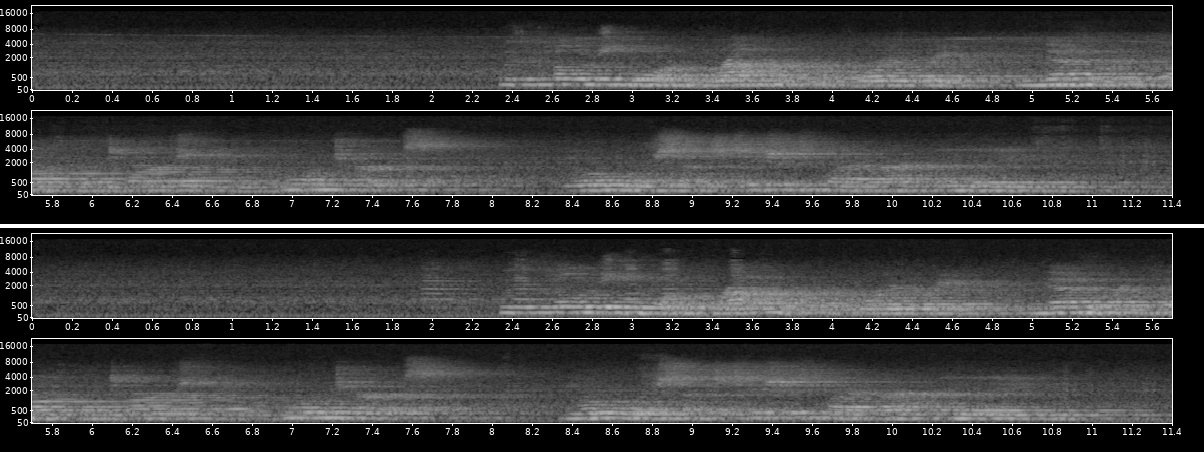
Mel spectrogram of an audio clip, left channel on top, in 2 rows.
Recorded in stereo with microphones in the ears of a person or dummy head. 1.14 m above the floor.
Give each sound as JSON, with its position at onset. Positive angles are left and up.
{"t": 2.3, "sound": "a woman speaking", "side_deg": 40, "distance_m": 1.3}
